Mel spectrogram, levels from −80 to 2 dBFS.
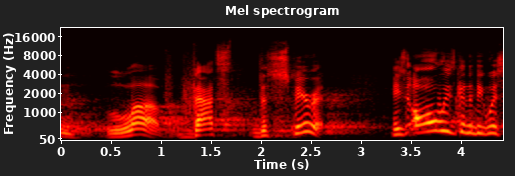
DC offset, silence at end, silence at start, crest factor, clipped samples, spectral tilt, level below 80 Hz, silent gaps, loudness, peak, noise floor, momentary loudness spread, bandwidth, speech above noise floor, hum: under 0.1%; 0 s; 0 s; 22 dB; under 0.1%; -3.5 dB/octave; -86 dBFS; none; -32 LUFS; -12 dBFS; -56 dBFS; 15 LU; 16 kHz; 24 dB; none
